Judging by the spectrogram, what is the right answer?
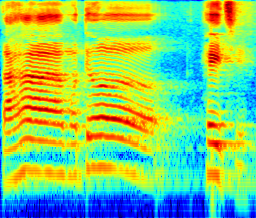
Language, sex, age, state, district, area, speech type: Odia, male, 45-60, Odisha, Dhenkanal, rural, spontaneous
